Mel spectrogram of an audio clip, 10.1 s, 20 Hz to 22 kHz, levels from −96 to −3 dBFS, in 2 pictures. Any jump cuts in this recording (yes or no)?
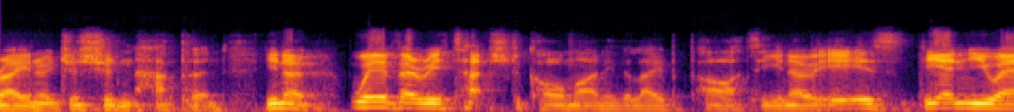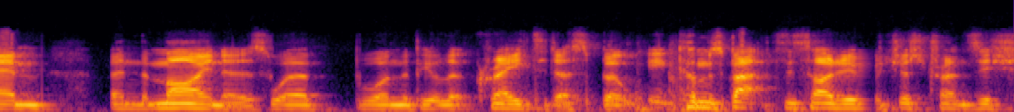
yes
